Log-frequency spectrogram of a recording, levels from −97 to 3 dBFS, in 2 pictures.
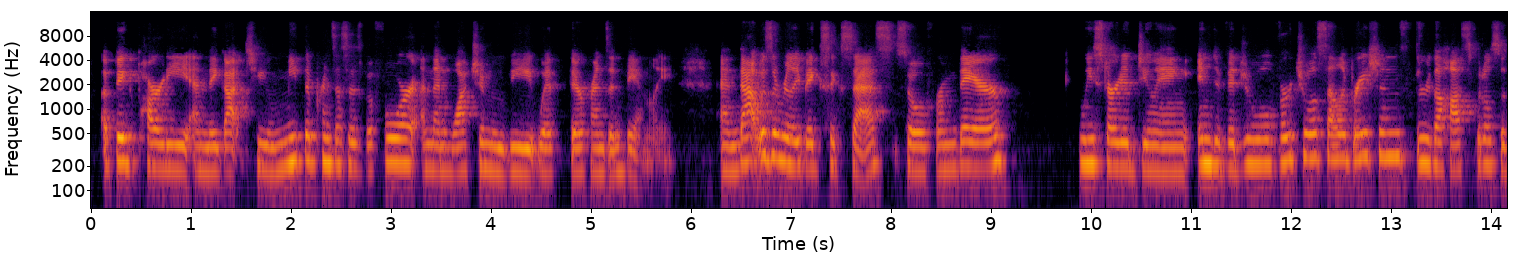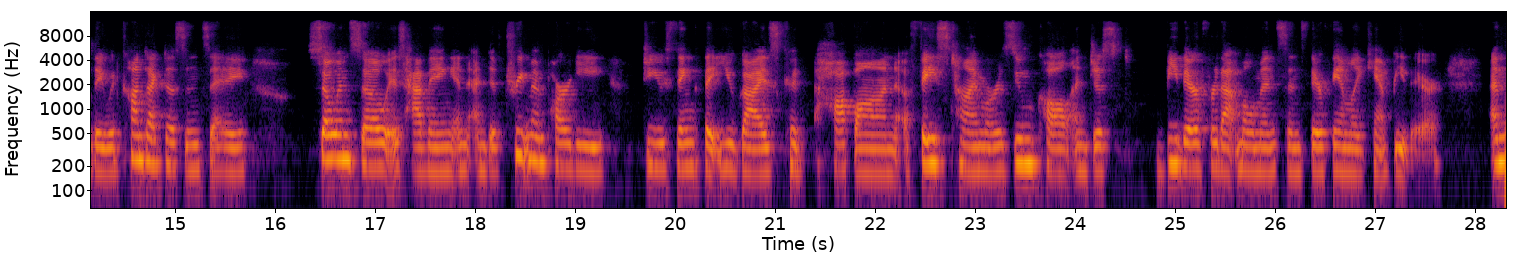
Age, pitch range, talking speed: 20-39, 175-215 Hz, 180 wpm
